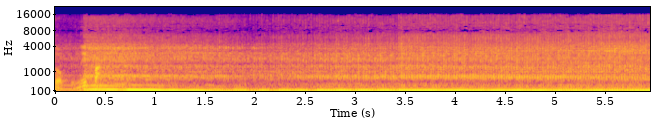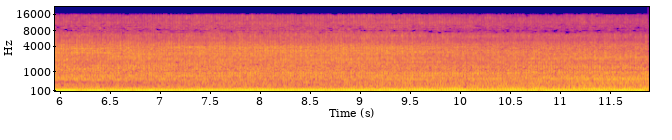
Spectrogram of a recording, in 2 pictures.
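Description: A motorcycle engine idles with a deep, steady rumble close by.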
